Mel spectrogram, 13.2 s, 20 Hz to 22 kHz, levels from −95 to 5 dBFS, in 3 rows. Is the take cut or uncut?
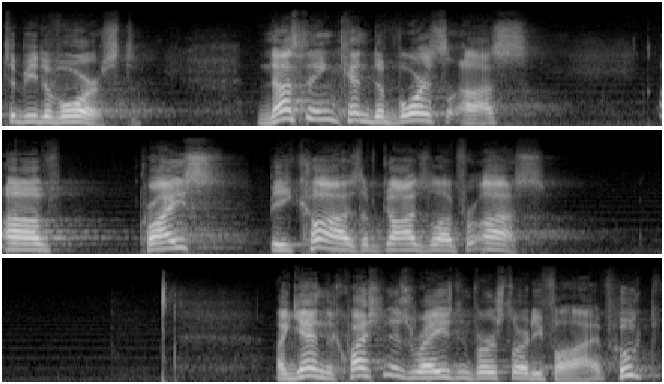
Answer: cut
